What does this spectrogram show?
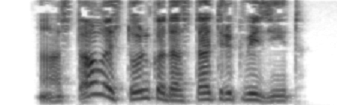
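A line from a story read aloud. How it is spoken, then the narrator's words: Chubby man's grumble. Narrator (Russian): проворчал пухляш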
